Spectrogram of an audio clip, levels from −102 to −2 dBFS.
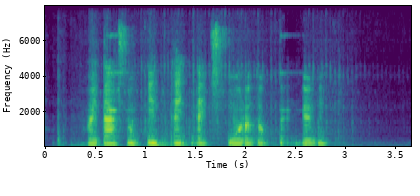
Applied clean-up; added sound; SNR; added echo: neural mask model RNNoise.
